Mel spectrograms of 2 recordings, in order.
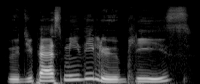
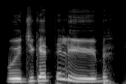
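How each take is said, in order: First: Put-on a light, joking Dutch accent with a falling finish; retry the request in a put-on Dutch accent; mock Dutch accent. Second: Put-on a light, joking Norwegian accent with a rising finish; mock Norwegian accent. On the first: Streamer corrects himself and asks for the lube, in a mock Dutch accent. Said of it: "Is that how the Dutch pronounce it?". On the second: Streamer asks someone to fetch the lube, in a mock Norwegian accent. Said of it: "that was more of a Norwegian accent".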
